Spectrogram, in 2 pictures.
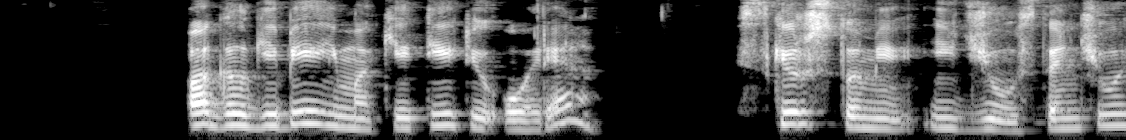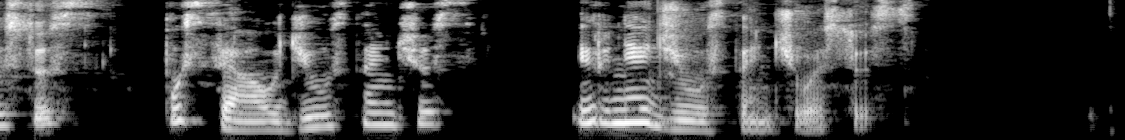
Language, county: Lithuanian, Marijampolė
